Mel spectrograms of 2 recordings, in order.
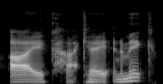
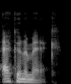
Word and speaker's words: economic: You can say either economic or economic for both words. I personally prefer the /e sound, but both are correct.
